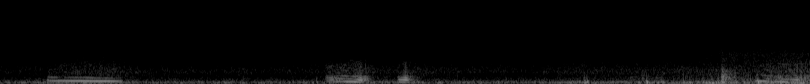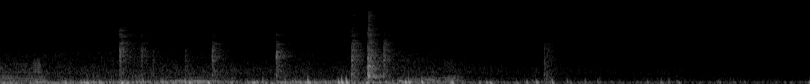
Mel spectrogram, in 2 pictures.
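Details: Pet cat snoring: soft, low snorts and snuffly breaths with some background rustling and clicks. Light snoring.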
